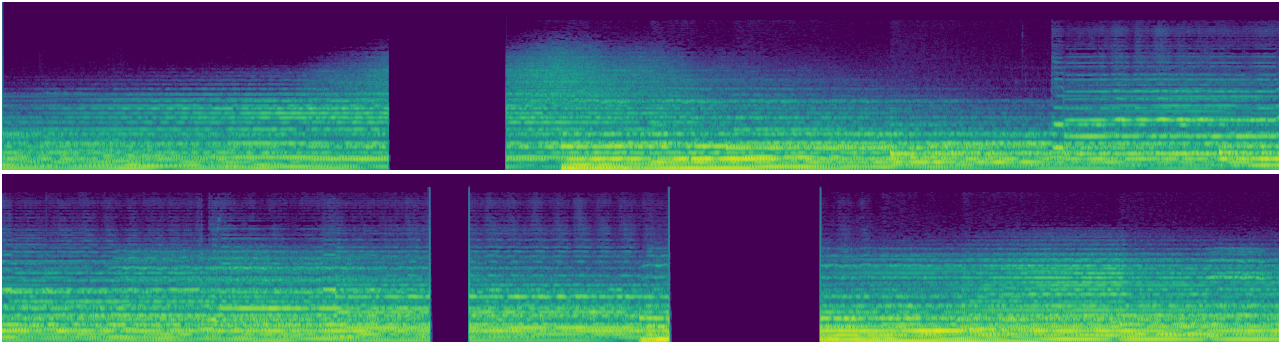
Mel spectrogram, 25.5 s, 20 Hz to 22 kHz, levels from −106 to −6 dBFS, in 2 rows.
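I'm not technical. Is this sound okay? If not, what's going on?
No. The sound stops three times and then carries on. These are rebuffering stalls. The player ran out of audio it had already downloaded, so it went silent and waited for more. The gaps are at 3.86 to 5.04 seconds (about 1.2 seconds), 17.04 to 17.44 seconds (about 0.4 seconds), and 19.43 to 20.95 seconds (about 1.5 seconds). Each time, the sound picks up exactly where it stopped. Nothing is missing. The pauses just add time.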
